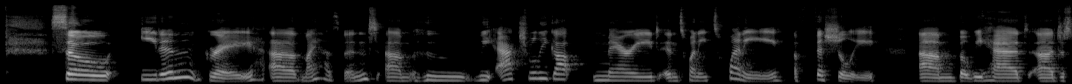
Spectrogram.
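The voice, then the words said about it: Giggly, smiling voice. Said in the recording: “you can probably hear in my voice, I don't ever get to speak about Eden without laughing, without smiling ... just bit of giggles”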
